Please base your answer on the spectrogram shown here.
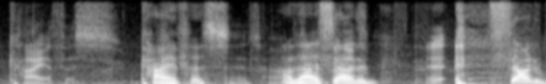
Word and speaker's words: Caiaphas: Elijah would know how to pronounce some of these words. I would say Caiaphas.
